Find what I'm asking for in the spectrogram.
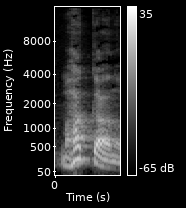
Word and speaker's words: hacker: ですね、ハッカーのスペルは HACKER です。で、この歯のところにアクセントがありますので、あと絵の真ん中のおみえーとこの音ですね、でハッカーハッカーというふうに言わなきゃいけないし、なるべくこの音をちょっと入れて、寒い時の、手に息をかけるような音、これ H の音ですからね。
